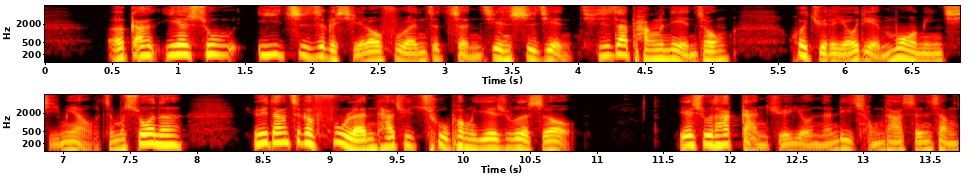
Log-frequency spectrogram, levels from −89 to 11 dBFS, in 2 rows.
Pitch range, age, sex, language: 115-180 Hz, 50-69, male, Chinese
